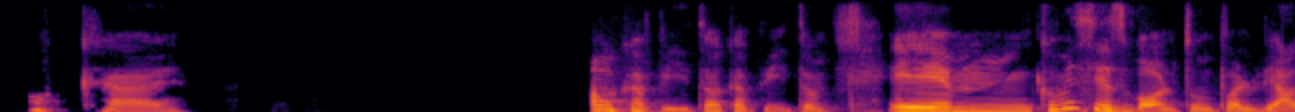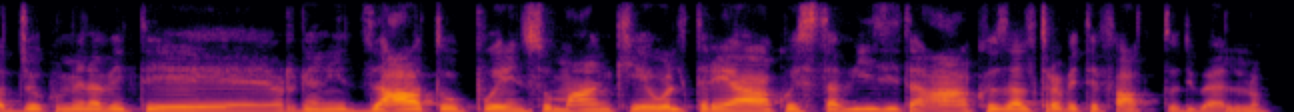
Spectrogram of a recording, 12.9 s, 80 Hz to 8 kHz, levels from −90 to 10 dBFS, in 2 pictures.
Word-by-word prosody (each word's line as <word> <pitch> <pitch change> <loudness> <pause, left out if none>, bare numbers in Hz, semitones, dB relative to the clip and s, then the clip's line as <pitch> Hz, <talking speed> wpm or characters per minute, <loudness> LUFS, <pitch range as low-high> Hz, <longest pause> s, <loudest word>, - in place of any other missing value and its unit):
Okay. 175 - -7 2.0
Ho 295 -1 +3
capito, 195 - -3
ho - - 0
capito. 175 -4 -6 0.3
Ehm, 225 -4 +6
come 320 - +2
si 355 - 0
è 285 - +7
svolto 175 -6 +1
un 180 - -3
po' 180 - -5
il 170 0 0
viaggio? 165 +2 -2
Come 185 0 -4
l'avete 170 -3 -2
organizzato? 180 +1 +3
Oppure, 175 +1 -1
insomma, 170 -1 -3
anche 175 0 -2
oltre 170 0 0
a 165 0 +5
questa 175 0 -3
visita, 170 -2 -2
cos'altro 180 0 -1
avete 180 0 -5
fatto 145 -3 -4
di - - -10
bello? 90 - -7
175 Hz, 135 wpm, -24 LUFS, 165-185 Hz, 2.0 s, è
